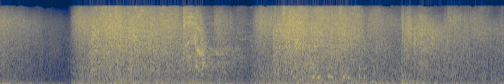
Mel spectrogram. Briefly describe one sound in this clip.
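Magic blasts and clashes of a battle crackle and boom.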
